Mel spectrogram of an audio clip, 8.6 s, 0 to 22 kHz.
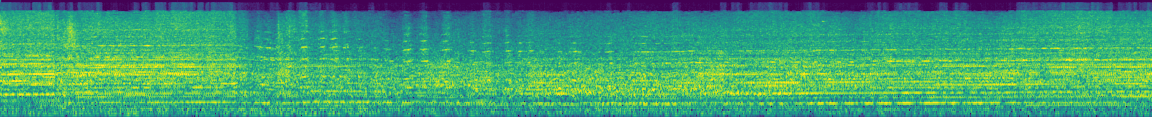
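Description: A Ferrari race car engine in the Gran Turismo 7 video game drones at a steady pitch during a daily online race, a sustained tonal whine that holds and shifts slightly, moderately quiet and without speech.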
